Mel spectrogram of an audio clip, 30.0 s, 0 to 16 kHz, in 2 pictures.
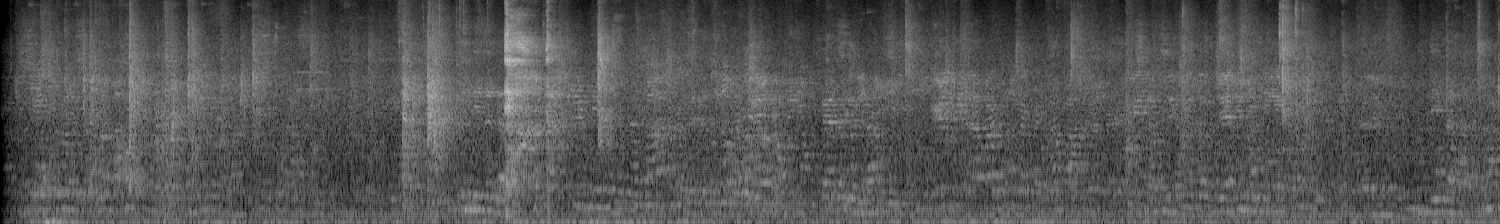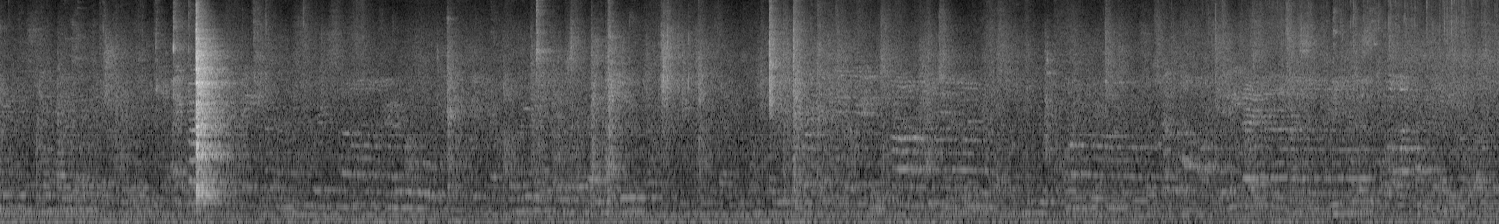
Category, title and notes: Soundscapes > Indoors
250826 093010 PH Waiting in a Filipino bank Binaural
Waiting in a Filipino bank (binaural, please use headset for 3D effects). Atmosphere while waiting in a bank of Calapan city (Oriental Mindoro, Philippines), with the counters slightly on the left. Recorded in August 2025 with a Zoom H5studio and Immersive Soundscapes EarSight Binaural microphones. Fade in/out and high pass filter at 60Hz -6dB/oct applied in Audacity. (If you want to use this sound as a mono audio file, you may have to delete one channel to avoid phase issues).
soundscape, people, Calapan-city, binaural, bank, women, office, general-noise, indoor, atmosphere, talking, chatting, men, conversation, ambience, work, Philippines, field-recording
